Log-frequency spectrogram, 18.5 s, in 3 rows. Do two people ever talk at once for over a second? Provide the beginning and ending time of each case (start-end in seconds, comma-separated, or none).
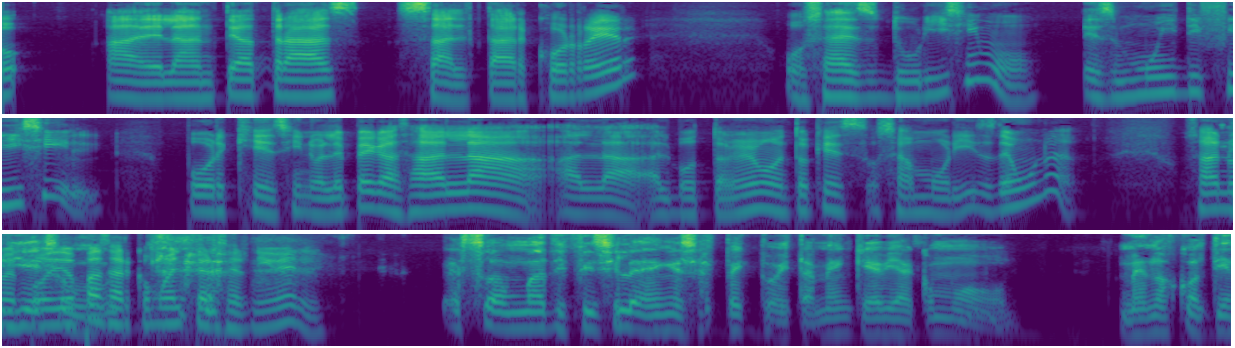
none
